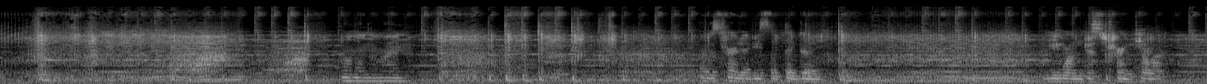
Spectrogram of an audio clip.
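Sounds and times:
trailer music: 0:00.0 - 0:10.5
rushing whoosh: 0:01.6 - 0:03.2.

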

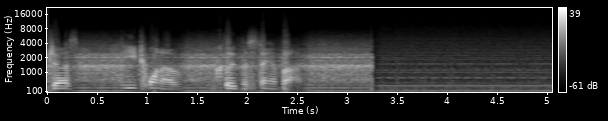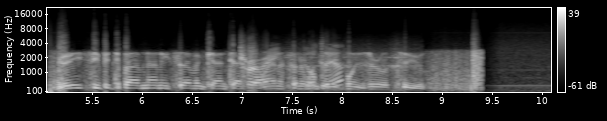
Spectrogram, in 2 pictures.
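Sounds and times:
faint humming tones: 0:00.0 - 0:10.0
steady electrical hum: 0:00.0 - 0:10.0.

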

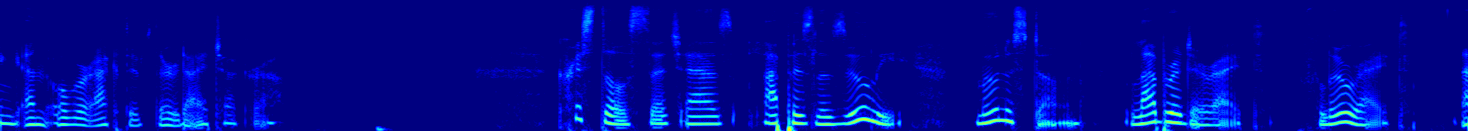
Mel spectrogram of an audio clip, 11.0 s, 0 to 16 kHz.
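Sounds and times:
soft intake of breath: 0:03.6 - 0:04.2.

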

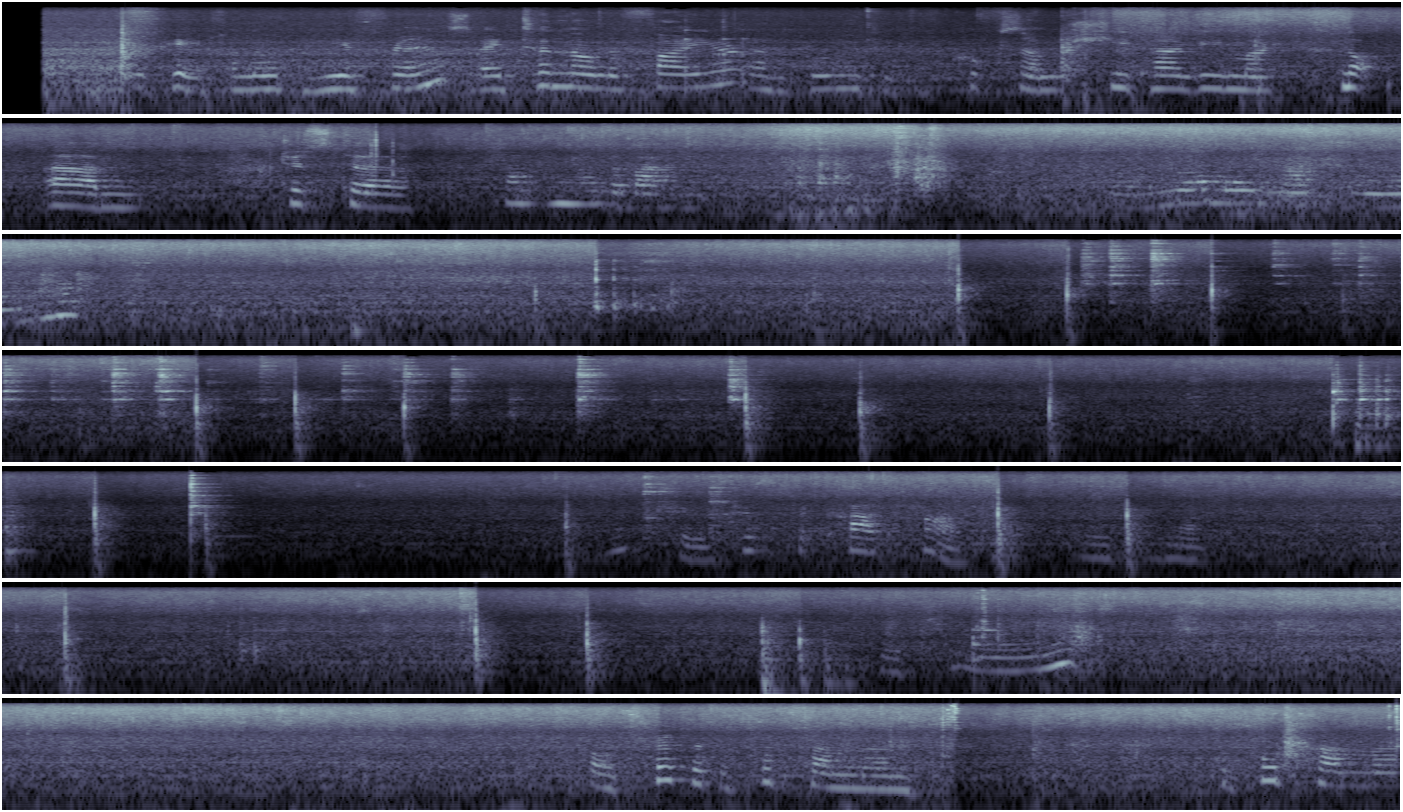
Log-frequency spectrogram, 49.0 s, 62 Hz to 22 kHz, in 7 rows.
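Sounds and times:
steady background hiss: 0:00.3 - 0:48.9
cleaver knocking on cutting board: 0:24.7 - 0:25.5, 0:28.4 - 0:29.1, 0:32.9 - 0:33.8, 0:35.2 - 0:35.5, 0:37.3 - 0:38.1, 0:38.8 - 0:39.3.

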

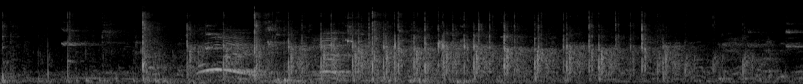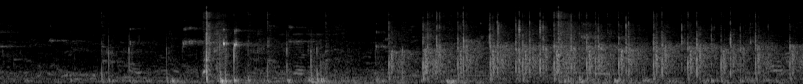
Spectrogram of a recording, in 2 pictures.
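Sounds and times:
murmur of distant voices: 0:00.0 - 0:16.0
knocks and taps on court floor: 0:09.1 - 0:15.8.

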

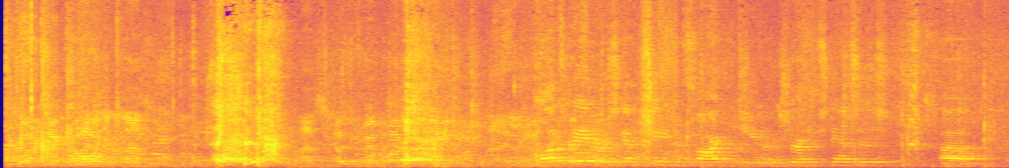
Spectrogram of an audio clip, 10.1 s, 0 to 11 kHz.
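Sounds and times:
people talking: 0:00.1 - 0:10.0
person coughing loudly: 0:02.1 - 0:02.9, 0:04.0 - 0:04.5.

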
